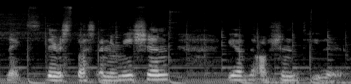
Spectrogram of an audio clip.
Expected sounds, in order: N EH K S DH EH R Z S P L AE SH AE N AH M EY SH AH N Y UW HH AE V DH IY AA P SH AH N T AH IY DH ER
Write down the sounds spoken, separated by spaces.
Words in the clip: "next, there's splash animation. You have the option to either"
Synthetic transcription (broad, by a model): N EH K S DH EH R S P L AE S AE N AH M EY SH AH N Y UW HH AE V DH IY AA P SH AH N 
